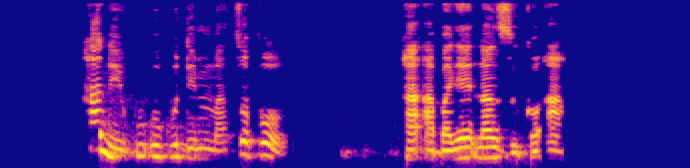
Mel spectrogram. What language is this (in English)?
Igbo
